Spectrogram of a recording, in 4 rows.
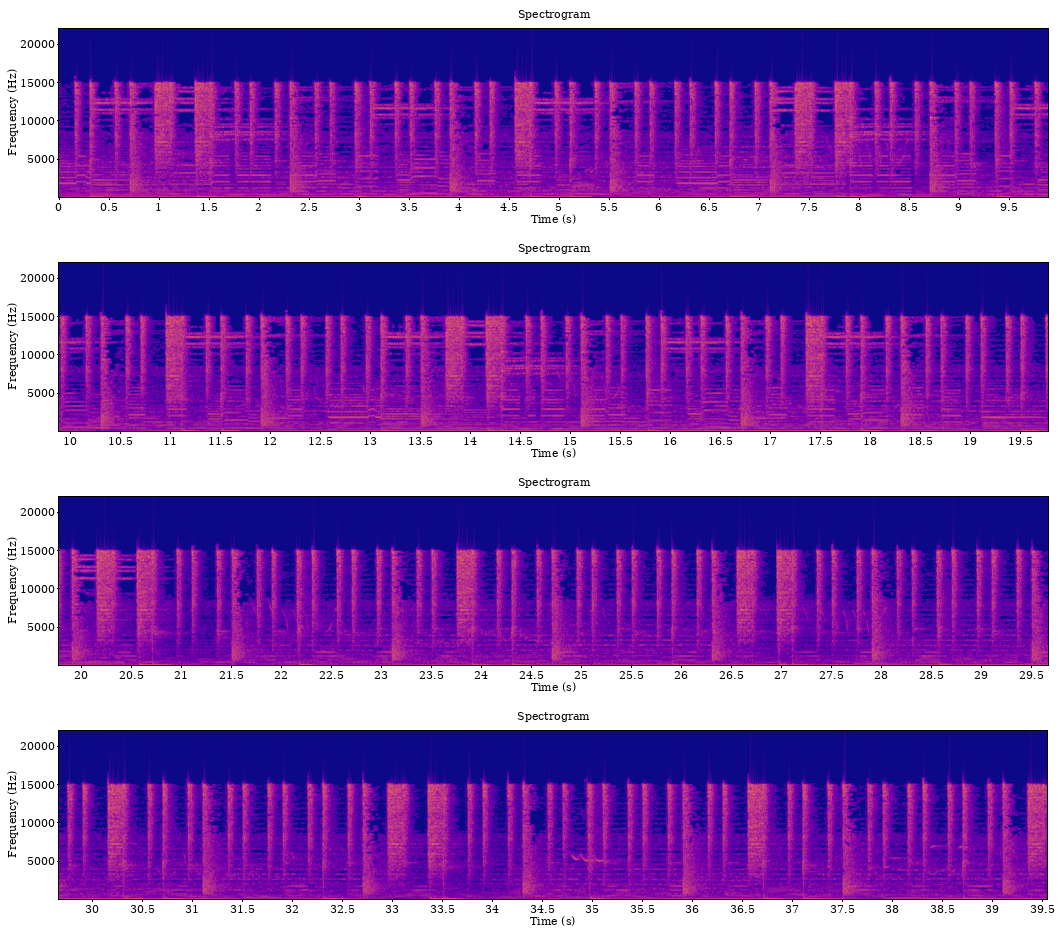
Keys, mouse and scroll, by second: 0.0 shift+click, 1.5 click, 3.5-4.2 alt+shift+scroll up 2, 4.2 click, 4.7 v, 4.8 click, 5.1-5.6 alt+shift+scroll up 2, 5.6 l, 6.8 v, 6.9 click, 9.1 v, 9.3 click, 9.9 click, 10.1 alt+shift+scroll down 1, 10.4 v, 10.7 click, 12.1 ], 12.8 click, 17.4 alt+shift+scroll up 1, 17.6 click, 18.5-19.5 scroll up 1, 19.6 click, 23.6 click, 27.7 BackSpace, 28.0 click, 28.4 BackSpace, 28.9 click, 29.4-29.7 alt+shift+scroll down 3, 30.3 ctrl+g, 30.7 click, 31.6 alt+shift+scroll up 2, 32.3 i, 32.4 click, 32.7 v, 32.9 click, 33.2-33.6 scroll up 1, 34.1 click, 34.4 scroll up 1, 34.8 g, 35.2 click, 35.6 v, 35.9 click, 36.3 scroll up 1, 36.5 v, 37.2 click.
